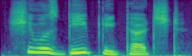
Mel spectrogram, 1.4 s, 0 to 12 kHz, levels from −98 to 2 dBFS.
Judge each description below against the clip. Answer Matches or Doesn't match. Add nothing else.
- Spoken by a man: Matches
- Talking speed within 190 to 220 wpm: Doesn't match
